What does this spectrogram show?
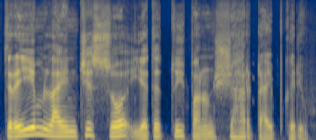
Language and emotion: Kashmiri, neutral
